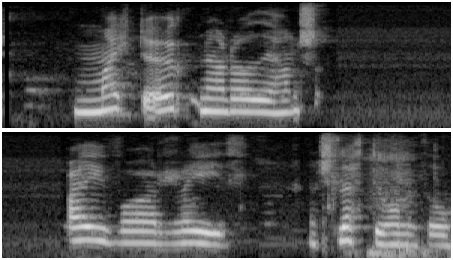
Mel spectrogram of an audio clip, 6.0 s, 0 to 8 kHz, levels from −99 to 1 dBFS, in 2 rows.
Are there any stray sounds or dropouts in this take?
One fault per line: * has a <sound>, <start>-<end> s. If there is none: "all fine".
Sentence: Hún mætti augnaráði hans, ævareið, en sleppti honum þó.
all fine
